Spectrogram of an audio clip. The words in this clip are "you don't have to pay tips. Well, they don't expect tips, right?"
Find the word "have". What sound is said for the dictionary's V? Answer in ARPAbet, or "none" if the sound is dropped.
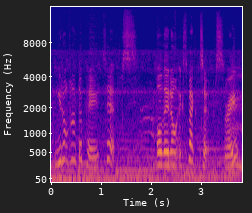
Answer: F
